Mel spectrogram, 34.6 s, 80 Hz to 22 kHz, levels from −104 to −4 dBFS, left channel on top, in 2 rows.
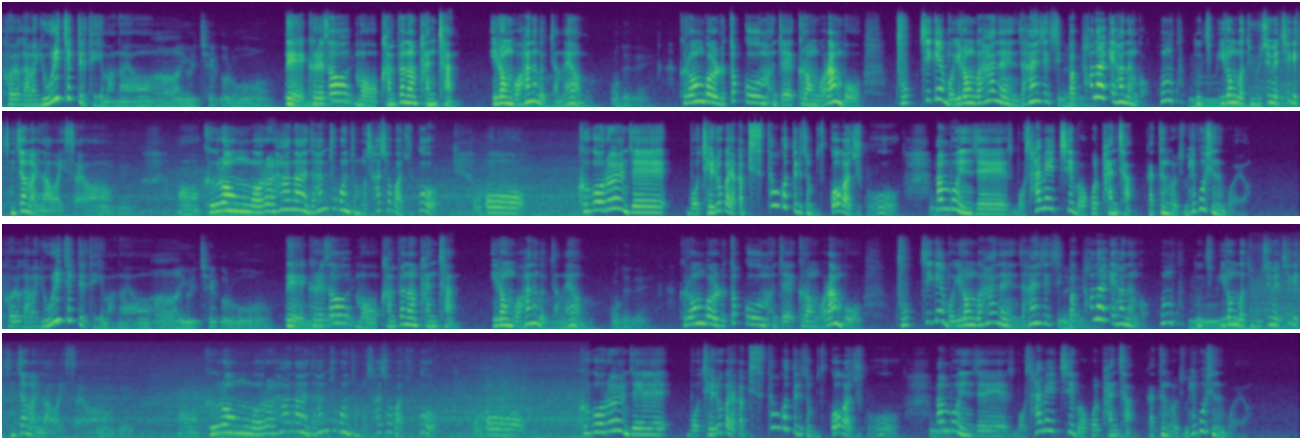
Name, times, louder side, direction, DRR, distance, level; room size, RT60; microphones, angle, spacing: voice 1, 0.0-2.1 3.8-6.1 6.5-7.8 9.1-15.2 15.5-18.8 19.3-24.3 25.0-26.2 26.4-33.9, left 5 dB, 60° left, 0.5 m, -30 dB
voice 2, 2.0-4.7 6.9-8.7 14.1-14.6 15.8-17.3 18.6-19.2 20.1-20.8 23.6-24.1 29.7-30.0, equal, ahead, 1.0 m, -45 dB
sound 1, 16.6-25.2, right 1 dB, 65° right, 1.2 m, -46 dB
4.2 x 2.6 x 4.1 m
head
